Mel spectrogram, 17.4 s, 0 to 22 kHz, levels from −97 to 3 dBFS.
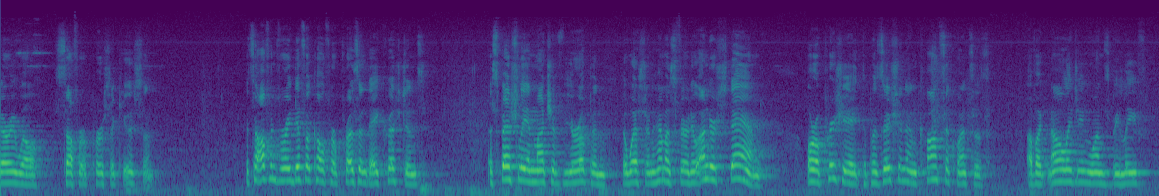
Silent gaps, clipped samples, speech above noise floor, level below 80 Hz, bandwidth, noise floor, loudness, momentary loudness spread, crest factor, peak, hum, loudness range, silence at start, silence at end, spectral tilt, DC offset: none; under 0.1%; 30 dB; -62 dBFS; 14.5 kHz; -61 dBFS; -32 LUFS; 10 LU; 18 dB; -14 dBFS; none; 4 LU; 0 s; 0.15 s; -5.5 dB/octave; under 0.1%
